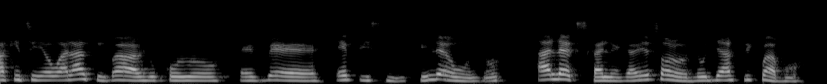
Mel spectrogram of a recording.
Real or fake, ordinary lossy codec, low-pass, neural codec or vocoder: fake; none; none; codec, 16 kHz, 2 kbps, X-Codec, HuBERT features, trained on LibriSpeech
